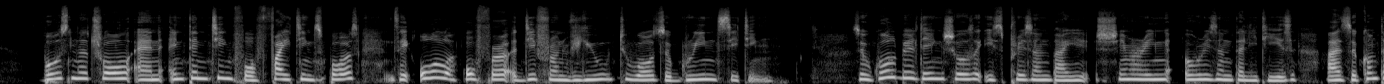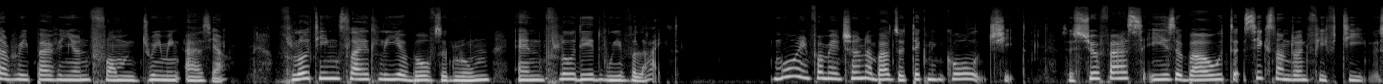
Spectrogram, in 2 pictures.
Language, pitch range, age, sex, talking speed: French, 195-240 Hz, 30-49, female, 115 wpm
